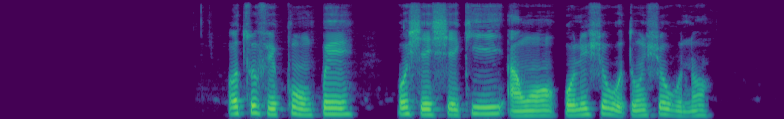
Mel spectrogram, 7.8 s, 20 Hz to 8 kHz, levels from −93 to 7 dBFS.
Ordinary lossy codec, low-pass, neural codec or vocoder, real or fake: none; 7.2 kHz; none; real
